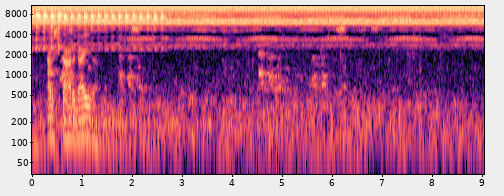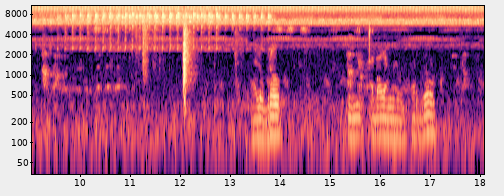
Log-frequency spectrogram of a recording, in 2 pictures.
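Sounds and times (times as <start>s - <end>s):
night insects chirring: 0.0s - 18.0s
sharp knock: 12.0s - 12.3s.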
